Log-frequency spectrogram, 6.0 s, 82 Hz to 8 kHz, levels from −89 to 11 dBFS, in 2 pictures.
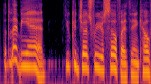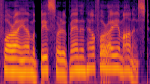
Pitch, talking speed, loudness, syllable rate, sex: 180 Hz, 260 wpm, -16 LUFS, 5.3 syllables/s, male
